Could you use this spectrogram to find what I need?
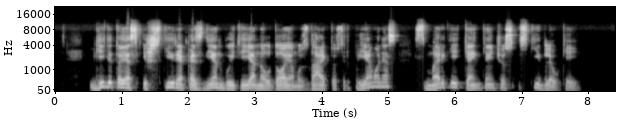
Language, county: Lithuanian, Kaunas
